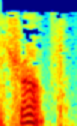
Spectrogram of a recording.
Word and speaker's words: Triomphe: And when I think of the word arch, I think of the famous arch in Paris called De Triomphe. I didn't pronounce that very good. She says pronounced De Triomphe. Triomphe. Okay. To an untrained ear, like mine for French, the famous arch sounds like the Trump.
